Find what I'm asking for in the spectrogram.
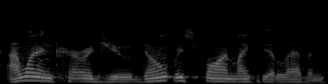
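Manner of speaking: ordinary talk, nothing marked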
